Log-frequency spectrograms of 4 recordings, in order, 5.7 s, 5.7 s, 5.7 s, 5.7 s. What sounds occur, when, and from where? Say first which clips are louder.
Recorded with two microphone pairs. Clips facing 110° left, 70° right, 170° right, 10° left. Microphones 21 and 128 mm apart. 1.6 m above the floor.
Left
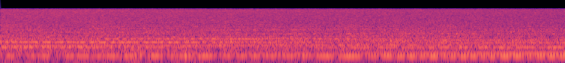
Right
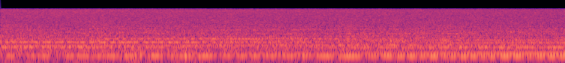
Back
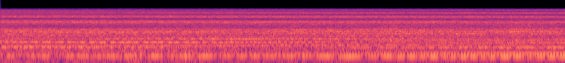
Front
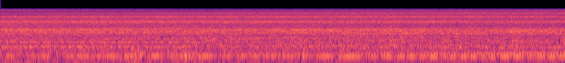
0.0 s a drone: even, back 3 dB; 170° right; by 5.7 s 155° right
